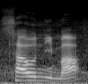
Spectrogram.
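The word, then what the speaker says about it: 草泥马: Parce que Alpaga, il faut savoir qu'en chinois, ça se dit Tsao Nima. Et si tu prononces un peu différemment, genre Tsao Nima, ça veut dire nique ta mère en chinois.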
